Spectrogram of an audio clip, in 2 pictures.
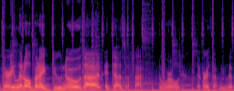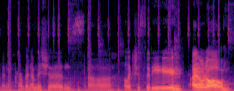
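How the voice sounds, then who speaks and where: A woman's voice: medium pitch, lively intonation, a little slow, hardly any pauses, music in the background. Upbeat young woman in her twenties. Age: 20s. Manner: upbeat, candid, mostly in English. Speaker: writer.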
